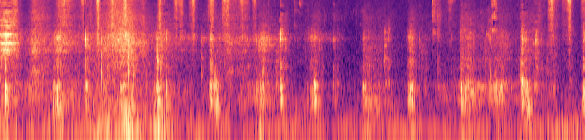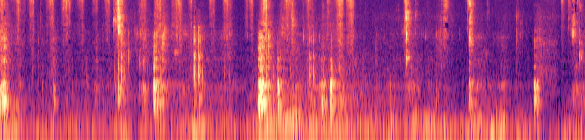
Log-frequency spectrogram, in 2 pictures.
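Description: A person chewing crispy southern-fried chicken wings with the mouth close to the microphone: irregular crunches, a few a second, one sharper crunch about eight and a half seconds in.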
